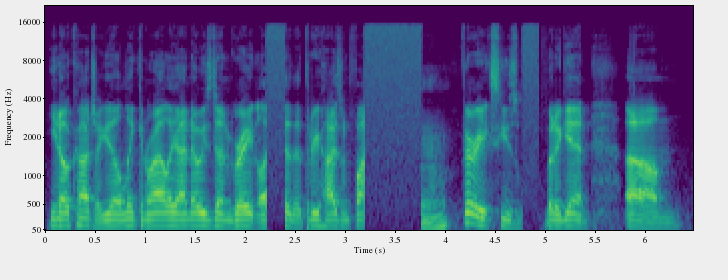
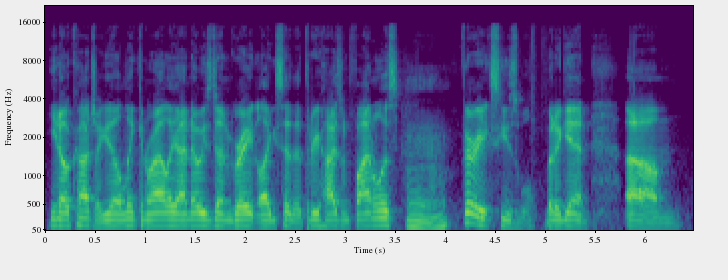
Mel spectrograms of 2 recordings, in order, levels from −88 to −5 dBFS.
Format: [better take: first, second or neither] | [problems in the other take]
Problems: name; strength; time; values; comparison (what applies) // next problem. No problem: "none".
second | audio cutting out; filled with static; at 2 s, at 3 s for 0.5 s and at 5 s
